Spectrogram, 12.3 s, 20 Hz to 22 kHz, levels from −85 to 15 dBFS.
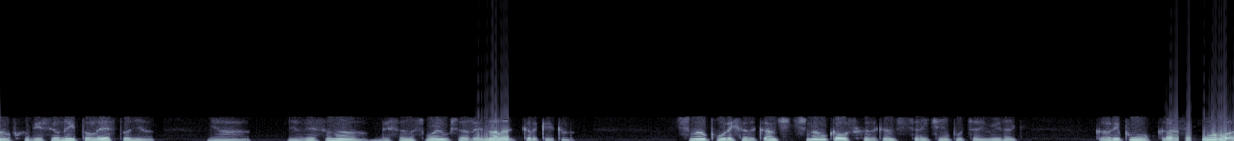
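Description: Speech over a G.711 A-law phone line (band roughly 200 Hz to 3.5 kHz), with two kinds of damage. First is packet loss with pitch repetition. At 3.52 s a gap of about 20 ms, fitting a single lost packet, gets patched by repeating the last pitch period. At 9.16 s a 40 ms gap gets the same patch. Each one comes across as a brief held, slightly buzzy note. Second is a robotic sound from repeated short buffers, from 4.75 to 5.09 s and again from 11.63 s to the end. The sound turns into a rigid metallic buzz locked at 133 Hz, which fits a loop of about 7.5 ms. The likely cause is audio arriving too seldom, so the software keeps replaying that short buffer. Meanwhile the real audio is skipped, about half of it in the first stretch and most of it in the last.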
